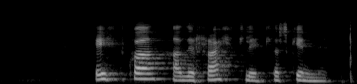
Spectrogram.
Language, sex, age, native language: Icelandic, female, 50-59, Icelandic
